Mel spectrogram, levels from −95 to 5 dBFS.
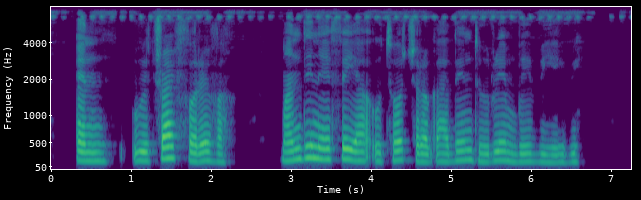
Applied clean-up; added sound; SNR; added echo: none; none; none; none.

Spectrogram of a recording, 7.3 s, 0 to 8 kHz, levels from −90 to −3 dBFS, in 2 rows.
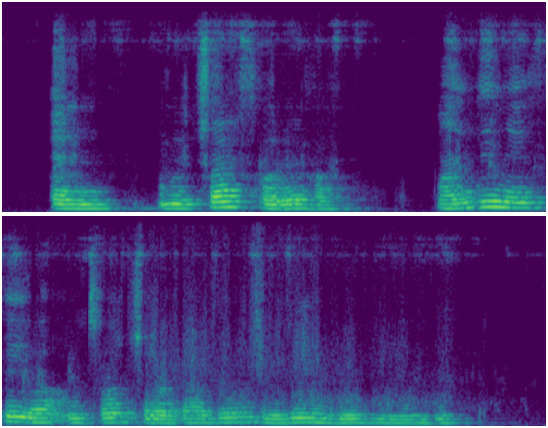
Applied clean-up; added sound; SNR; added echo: neural separator model SepFormer DNS4.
